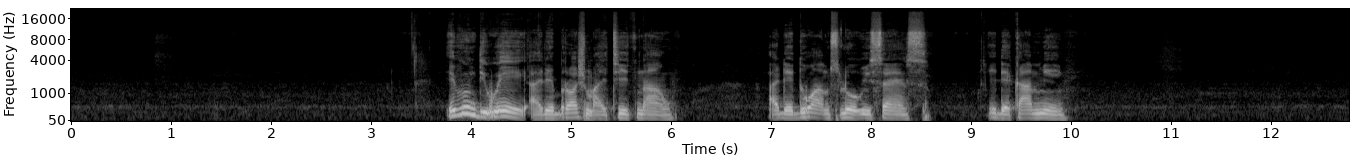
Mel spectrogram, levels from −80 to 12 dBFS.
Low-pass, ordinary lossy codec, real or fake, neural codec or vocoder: 19.8 kHz; none; fake; vocoder, 44.1 kHz, 128 mel bands, Pupu-Vocoder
